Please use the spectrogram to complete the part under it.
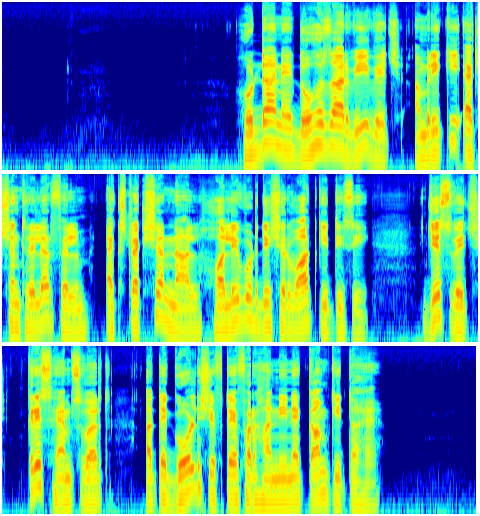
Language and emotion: Punjabi, neutral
